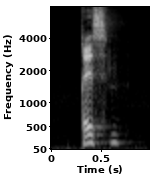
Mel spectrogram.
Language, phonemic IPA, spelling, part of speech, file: Arabic, /qism/, قسم, noun, Ar-قسم.ogg
- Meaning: 1. division, sort, part 2. department 3. definiteness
